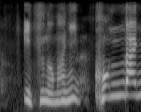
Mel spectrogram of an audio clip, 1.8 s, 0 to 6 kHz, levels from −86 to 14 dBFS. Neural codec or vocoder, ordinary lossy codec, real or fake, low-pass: codec, 24 kHz, 1.2 kbps, DualCodec; none; fake; 5.4 kHz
